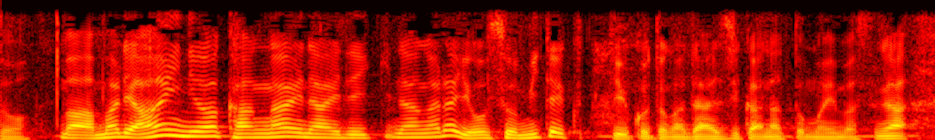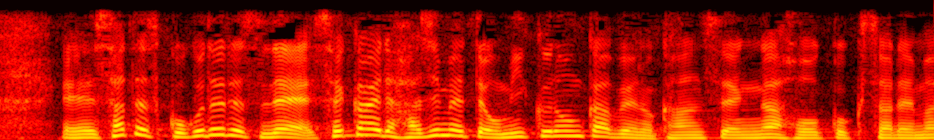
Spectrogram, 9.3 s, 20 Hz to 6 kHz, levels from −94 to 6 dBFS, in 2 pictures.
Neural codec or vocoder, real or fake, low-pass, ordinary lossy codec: none; real; 5.4 kHz; none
